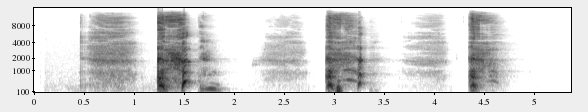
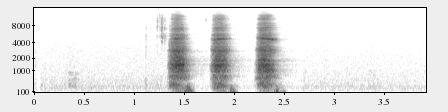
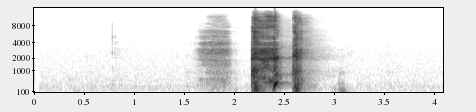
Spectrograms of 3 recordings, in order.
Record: {
  "three_cough_length": "5.4 s",
  "three_cough_amplitude": 31874,
  "three_cough_signal_mean_std_ratio": 0.3,
  "exhalation_length": "3.9 s",
  "exhalation_amplitude": 10150,
  "exhalation_signal_mean_std_ratio": 0.29,
  "cough_length": "4.1 s",
  "cough_amplitude": 32767,
  "cough_signal_mean_std_ratio": 0.24,
  "survey_phase": "beta (2021-08-13 to 2022-03-07)",
  "age": "18-44",
  "gender": "Female",
  "wearing_mask": "No",
  "symptom_none": true,
  "smoker_status": "Never smoked",
  "respiratory_condition_asthma": false,
  "respiratory_condition_other": false,
  "recruitment_source": "REACT",
  "submission_delay": "1 day",
  "covid_test_result": "Negative",
  "covid_test_method": "RT-qPCR",
  "influenza_a_test_result": "Negative",
  "influenza_b_test_result": "Negative"
}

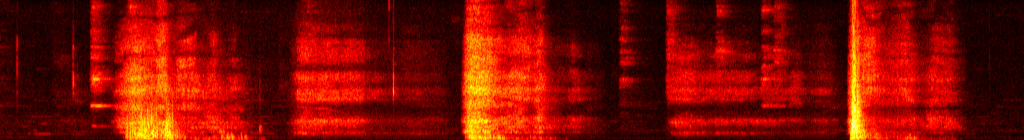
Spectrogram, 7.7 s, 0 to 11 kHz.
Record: {
  "exhalation_length": "7.7 s",
  "exhalation_amplitude": 32768,
  "exhalation_signal_mean_std_ratio": 0.29,
  "survey_phase": "beta (2021-08-13 to 2022-03-07)",
  "age": "18-44",
  "gender": "Female",
  "wearing_mask": "No",
  "symptom_cough_any": true,
  "symptom_shortness_of_breath": true,
  "symptom_sore_throat": true,
  "symptom_change_to_sense_of_smell_or_taste": true,
  "symptom_loss_of_taste": true,
  "symptom_other": true,
  "symptom_onset": "3 days",
  "smoker_status": "Never smoked",
  "respiratory_condition_asthma": false,
  "respiratory_condition_other": false,
  "recruitment_source": "Test and Trace",
  "submission_delay": "1 day",
  "covid_test_result": "Positive",
  "covid_test_method": "RT-qPCR",
  "covid_ct_value": 21.8,
  "covid_ct_gene": "N gene"
}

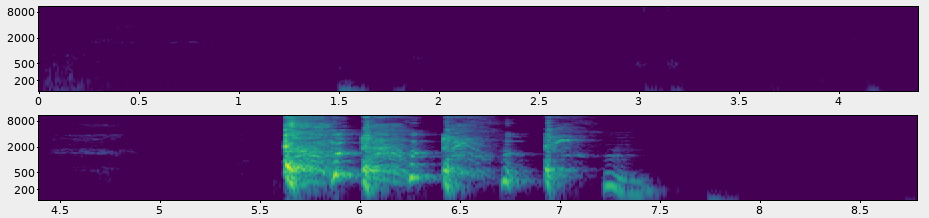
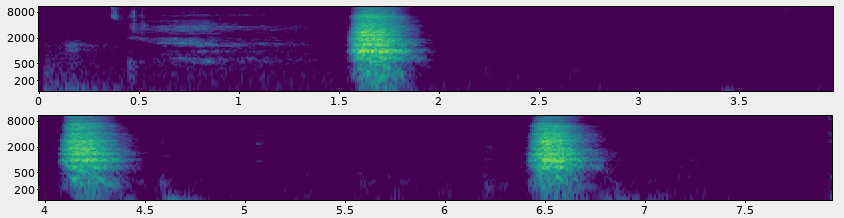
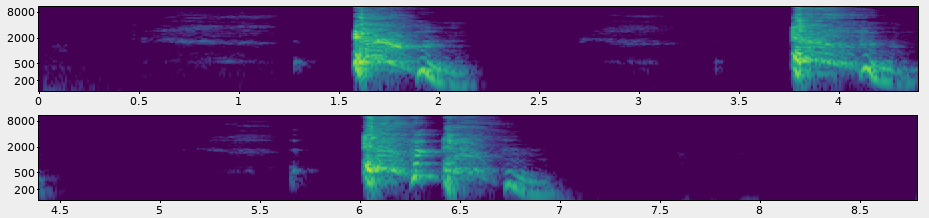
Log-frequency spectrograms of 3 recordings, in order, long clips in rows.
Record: {
  "cough_length": "8.8 s",
  "cough_amplitude": 32768,
  "cough_signal_mean_std_ratio": 0.21,
  "exhalation_length": "7.9 s",
  "exhalation_amplitude": 32767,
  "exhalation_signal_mean_std_ratio": 0.23,
  "three_cough_length": "8.8 s",
  "three_cough_amplitude": 32768,
  "three_cough_signal_mean_std_ratio": 0.28,
  "survey_phase": "beta (2021-08-13 to 2022-03-07)",
  "age": "45-64",
  "gender": "Female",
  "wearing_mask": "No",
  "symptom_none": true,
  "smoker_status": "Never smoked",
  "respiratory_condition_asthma": true,
  "respiratory_condition_other": false,
  "recruitment_source": "REACT",
  "submission_delay": "2 days",
  "covid_test_result": "Negative",
  "covid_test_method": "RT-qPCR",
  "influenza_a_test_result": "Negative",
  "influenza_b_test_result": "Negative"
}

